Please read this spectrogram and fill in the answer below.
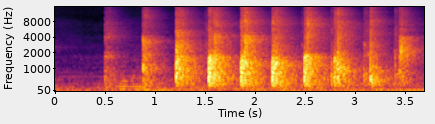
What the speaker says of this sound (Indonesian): Pak berikan dulu aplaus untuk pembelajaran hari ini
